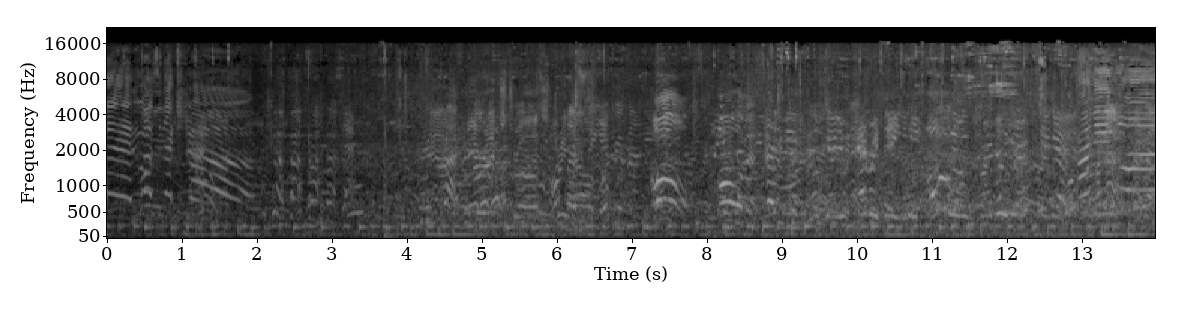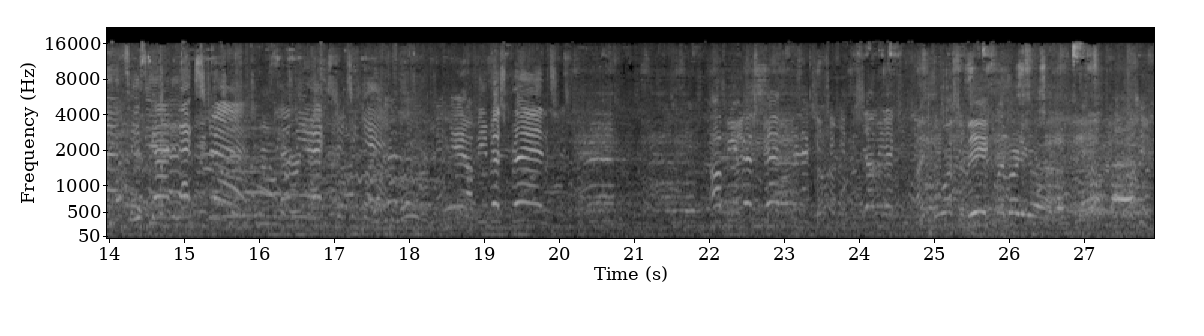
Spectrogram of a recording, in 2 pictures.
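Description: A crowd of many voices chattering at once outside concert venues such as the Spectrum, the Garden, Henry J. Kaiser and the parking lot of Club Front: a dense, steady hubbub of overlapping talk and occasional louder calls, no single speaker standing out.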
